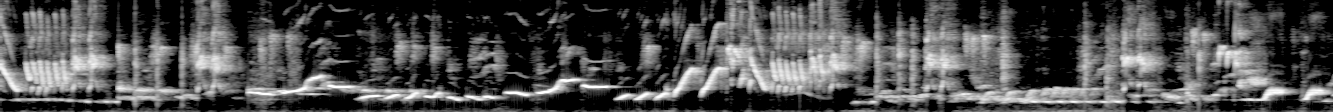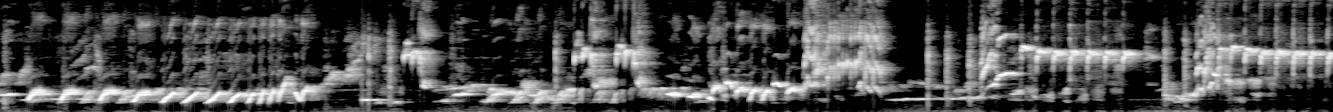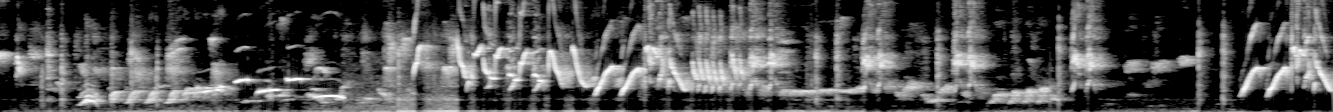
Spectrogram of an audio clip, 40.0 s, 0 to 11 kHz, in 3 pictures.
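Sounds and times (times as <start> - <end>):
songbird singing: 0.0 - 39.9.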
